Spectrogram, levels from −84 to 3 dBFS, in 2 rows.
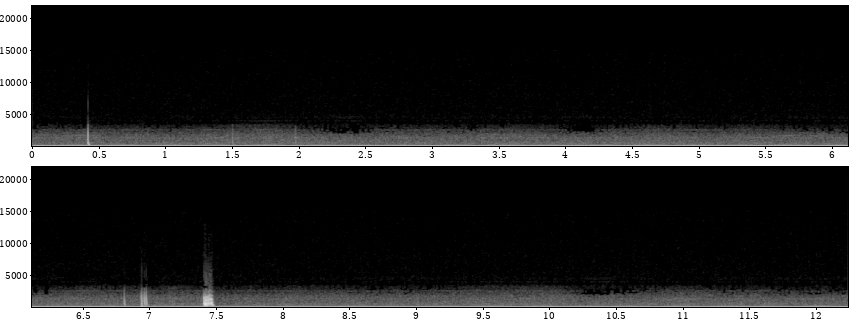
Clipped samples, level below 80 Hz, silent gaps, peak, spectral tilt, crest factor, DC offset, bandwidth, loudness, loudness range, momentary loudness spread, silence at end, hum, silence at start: under 0.1%; -28 dBFS; none; -4 dBFS; -9.5 dB/octave; 22 dB; under 0.1%; 3.3 kHz; -29 LUFS; 4 LU; 3 LU; 0 s; 60 Hz at -25 dBFS; 0 s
